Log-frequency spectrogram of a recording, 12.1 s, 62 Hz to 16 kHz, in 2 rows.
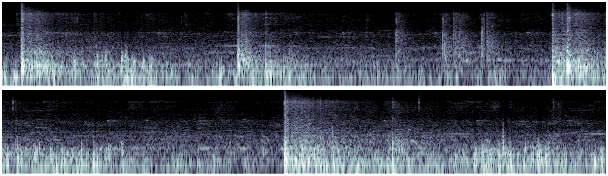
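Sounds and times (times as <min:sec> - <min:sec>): fireworks bursting: 0:00.0 - 0:03.1, 0:03.9 - 0:06.6, 0:08.8 - 0:10.6.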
